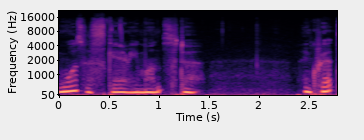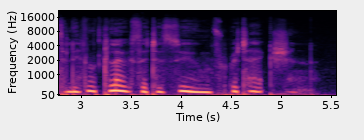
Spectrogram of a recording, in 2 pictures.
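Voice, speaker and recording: Whispering, the speaker is soft-spoken throughout. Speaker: ASMR storyteller. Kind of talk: soft-spoken bedtime story narration. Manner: soft-spoken, whispery, relaxing.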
